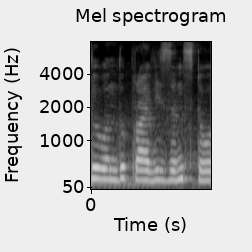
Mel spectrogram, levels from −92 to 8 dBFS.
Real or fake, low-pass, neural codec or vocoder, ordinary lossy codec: real; none; none; none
